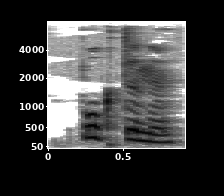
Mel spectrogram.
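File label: "пуктыны", Komi, female; kpv audio dict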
